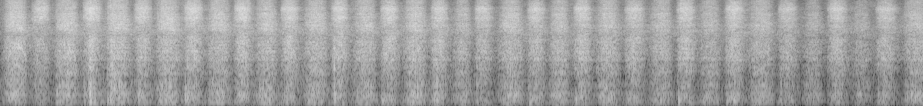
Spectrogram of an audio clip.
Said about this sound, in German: Wir machen ein bisschen Feuer, so früh am Morgen. Bastrika, Blasebalgatmung durch die Nase.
